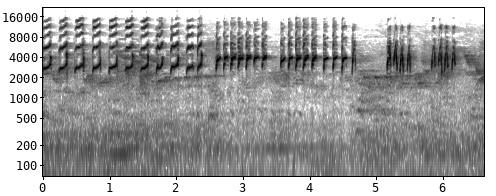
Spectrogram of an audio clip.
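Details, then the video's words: Long-tailed shrike in a masteran training recording, its song filled with imitations of cililin, greja tarung, lovebird, tengkek and kapas tembak. Here it gives rapid series of high, sharp chirped notes in short bursts, then brief buzzy trills. "MASTERAN CENDET ISIAN CILILIN, GREJA TARUNG, LOVE BIRD, TENGKEK, KAPAS TEMBAK"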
